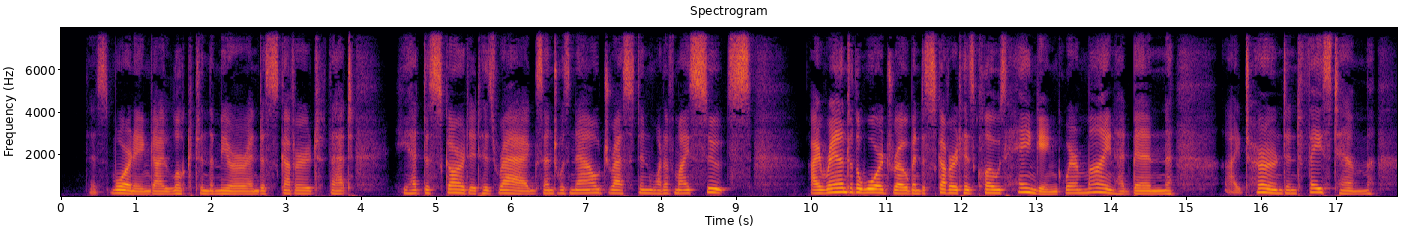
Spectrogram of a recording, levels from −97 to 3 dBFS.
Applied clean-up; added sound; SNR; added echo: none; none; none; none.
